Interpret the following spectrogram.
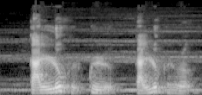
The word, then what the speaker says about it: Cthulhu: Y más o menos, yo lo pondré, se supone que es Kalukru o algo así.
